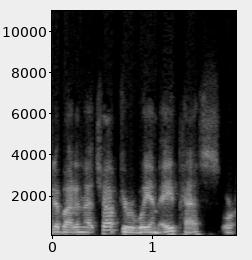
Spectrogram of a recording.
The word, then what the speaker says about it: Apess: And a great example of that is a guy I write about in that chapter, William Apess, or Apesh, it's pronounced, a Native American orator and minister and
